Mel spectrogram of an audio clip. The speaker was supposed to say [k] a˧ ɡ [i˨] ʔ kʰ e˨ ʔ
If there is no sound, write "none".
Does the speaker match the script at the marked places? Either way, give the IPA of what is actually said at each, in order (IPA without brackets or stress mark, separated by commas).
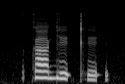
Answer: k, e˨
